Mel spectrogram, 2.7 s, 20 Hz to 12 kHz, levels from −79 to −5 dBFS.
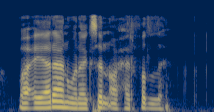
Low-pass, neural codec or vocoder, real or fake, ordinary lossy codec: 7.2 kHz; none; real; none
